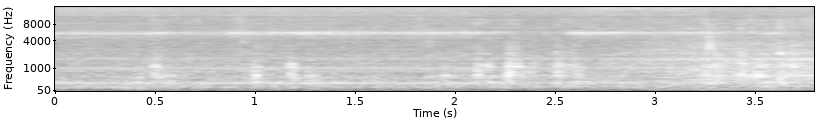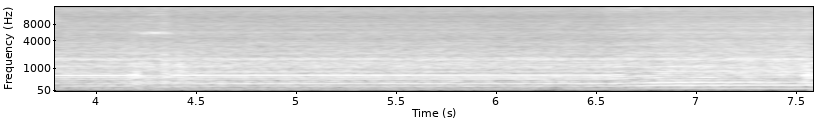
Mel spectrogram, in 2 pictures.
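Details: Xbox 360 Slim DVD drive with an old game disc inserted: quiet whirring, light clicks and rapid bumping, then a rising spin tone as the laser moves back and forth very fast with slight grinding.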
